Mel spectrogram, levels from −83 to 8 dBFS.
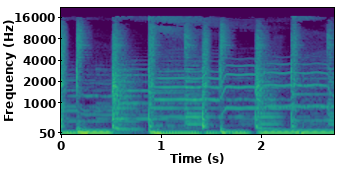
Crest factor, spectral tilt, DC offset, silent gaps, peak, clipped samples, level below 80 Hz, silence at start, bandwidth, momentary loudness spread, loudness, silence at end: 14 dB; -3 dB/octave; under 0.1%; none; -6 dBFS; under 0.1%; -20 dBFS; 0 s; 17 kHz; 4 LU; -21 LUFS; 0 s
